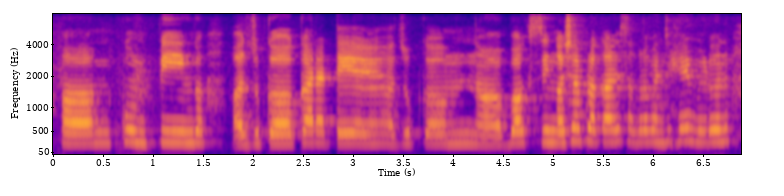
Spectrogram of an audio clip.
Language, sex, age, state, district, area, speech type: Marathi, female, 18-30, Maharashtra, Amravati, urban, spontaneous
